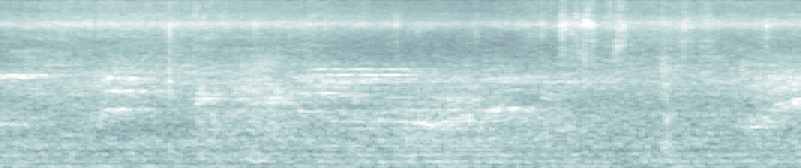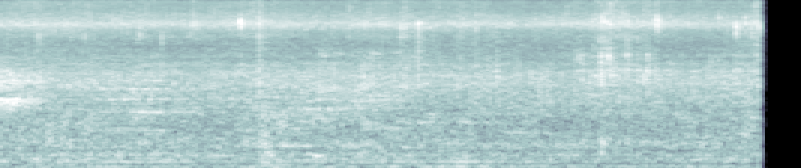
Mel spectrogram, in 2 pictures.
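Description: Onion masala with boiled eggs frying in a pan, a faint steady sizzle.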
